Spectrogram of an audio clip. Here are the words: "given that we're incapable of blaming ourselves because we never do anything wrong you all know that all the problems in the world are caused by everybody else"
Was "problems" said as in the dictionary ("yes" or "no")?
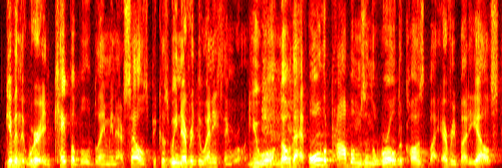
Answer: yes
